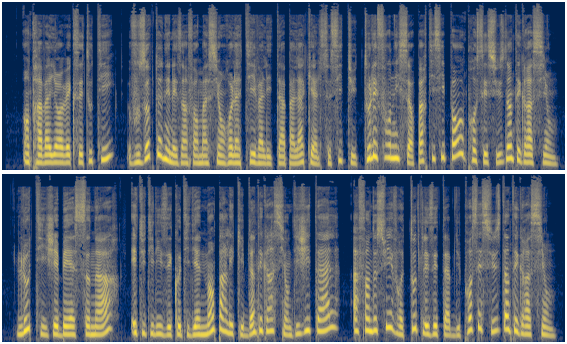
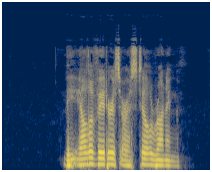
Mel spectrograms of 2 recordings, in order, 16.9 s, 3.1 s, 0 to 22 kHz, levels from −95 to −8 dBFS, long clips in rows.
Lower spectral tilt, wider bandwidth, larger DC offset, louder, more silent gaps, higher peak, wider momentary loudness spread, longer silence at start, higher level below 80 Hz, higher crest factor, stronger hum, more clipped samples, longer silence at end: about the same, -5 dB/octave vs -5.5 dB/octave; first, over 20 kHz vs 9.4 kHz; neither; about the same, -18 LUFS vs -18 LUFS; neither; about the same, 0 dBFS vs 0 dBFS; about the same, 7 LU vs 9 LU; second, 0.3 s vs 0.95 s; second, -56 dBFS vs -46 dBFS; about the same, 16 dB vs 20 dB; neither; neither; second, 0.15 s vs 0.5 s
